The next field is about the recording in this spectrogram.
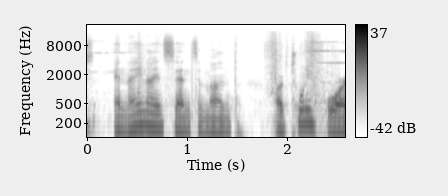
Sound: cash register rings

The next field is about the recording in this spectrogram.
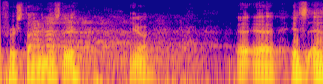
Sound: laughter

